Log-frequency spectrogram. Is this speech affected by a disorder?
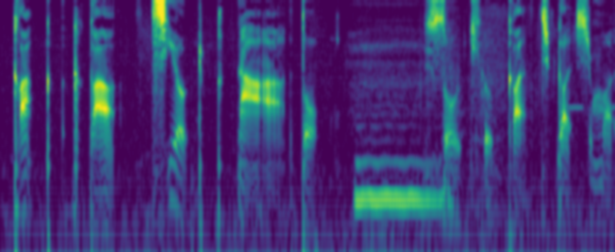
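Yes: myasthenia gravis; body strength gradually lost, onset at age 24, ventilator since age 26; age 34, uses ventilator, came to studio, goes out actively.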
